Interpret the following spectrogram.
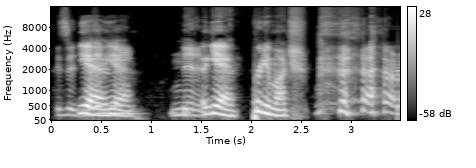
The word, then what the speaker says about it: Nittany: Did I pronounce that right? Is it Nittany? Nittany.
